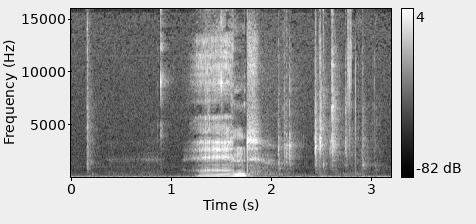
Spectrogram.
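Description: Quick key presses tap on a computer keyboard during Windows Server 2019 configuration, soft clicks scattered around a short spoken word.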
